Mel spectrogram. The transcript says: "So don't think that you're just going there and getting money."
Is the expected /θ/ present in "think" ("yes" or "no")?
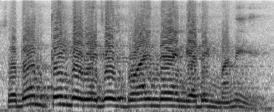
no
